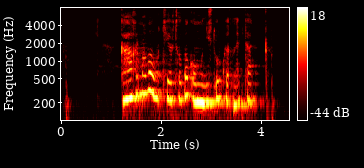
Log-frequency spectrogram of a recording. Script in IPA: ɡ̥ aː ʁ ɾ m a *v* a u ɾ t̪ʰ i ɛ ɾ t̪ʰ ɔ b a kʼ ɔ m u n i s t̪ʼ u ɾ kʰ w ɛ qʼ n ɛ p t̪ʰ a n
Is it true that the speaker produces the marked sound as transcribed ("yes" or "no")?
yes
